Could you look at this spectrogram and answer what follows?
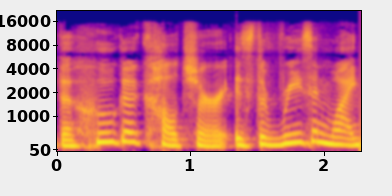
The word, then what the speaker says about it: hygge: I hope so, because today's show is all about hygge. It's spelled H-Y-G-G-E, so it looks like you should pronounce it hygge, but the Danes pronounce it hygge,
